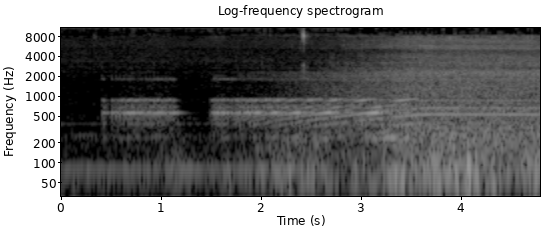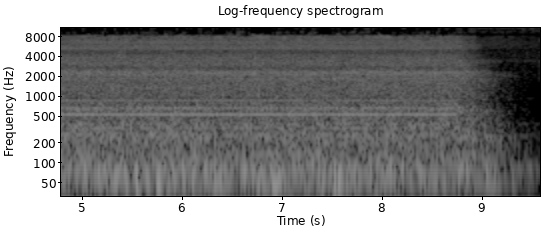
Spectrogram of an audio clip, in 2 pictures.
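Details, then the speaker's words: Truma camper heater with recurring fault codes: fan tone starts, drops out briefly, then ramps up unevenly before settling into a steady whir, a hesitant start-up; the owners then replaced the fan. "Et entendez comme le bruit fait, il a l'air d'hésiter quand il va se mettre en route."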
